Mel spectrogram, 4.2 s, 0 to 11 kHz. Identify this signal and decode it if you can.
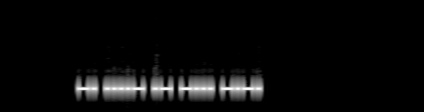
Morse code, heard as a keyed tone, about 36 wpm, 700 Hz. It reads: N4ABC
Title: USA Call Signs - 5 Characters - Repeated 3x - 35wpm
